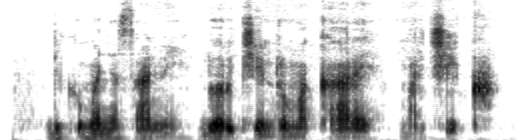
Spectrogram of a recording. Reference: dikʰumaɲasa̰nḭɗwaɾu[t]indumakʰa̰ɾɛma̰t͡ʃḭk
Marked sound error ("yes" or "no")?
yes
